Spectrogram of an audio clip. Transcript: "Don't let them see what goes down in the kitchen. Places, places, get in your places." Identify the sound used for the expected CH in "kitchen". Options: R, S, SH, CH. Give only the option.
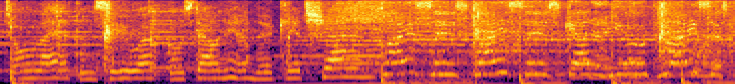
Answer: SH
